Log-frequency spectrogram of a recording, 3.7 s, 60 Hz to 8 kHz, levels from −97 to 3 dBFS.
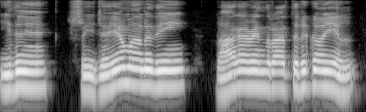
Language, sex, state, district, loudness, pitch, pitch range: Tamil, male, Tamil Nadu, Nilgiris, -12 LUFS, 175 Hz, 155-185 Hz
